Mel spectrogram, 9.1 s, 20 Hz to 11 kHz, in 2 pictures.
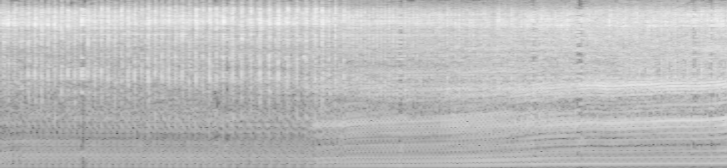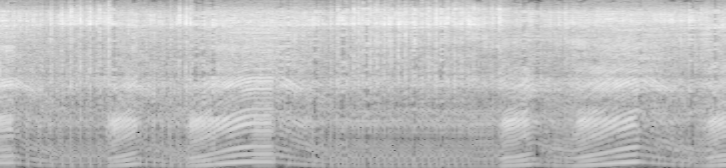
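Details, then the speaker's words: Stihl HL 75K two-stroke hedge trimmer found in trash, after fitting a new carburetor: buzzy engine settles from a blip to a high, busy idle between throttle bursts; idle set too fast, needs carburetor adjuster screw tuning. "so it's idling a little fast it's gonna need a couple of carbage us ones back here with these adjuster screws"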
